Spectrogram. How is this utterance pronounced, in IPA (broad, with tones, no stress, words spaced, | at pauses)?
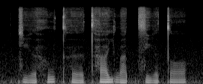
ci˨˩ə̯hu˧˥t̪ʰəː˨˩ t̪ʰa˧jwa˨˩t̚si˨˩ə̯t̪ɔ˧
